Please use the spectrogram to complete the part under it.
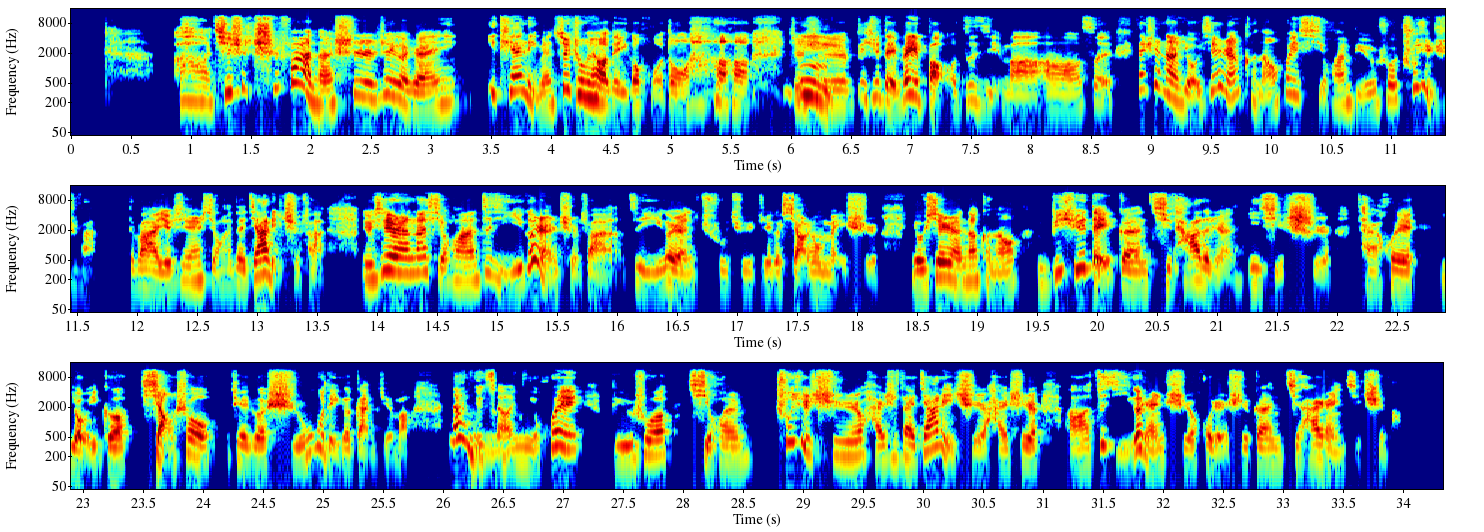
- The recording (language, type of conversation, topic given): Chinese, podcast, 你能聊聊一次大家一起吃饭时让你觉得很温暖的时刻吗？
- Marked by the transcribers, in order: laugh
